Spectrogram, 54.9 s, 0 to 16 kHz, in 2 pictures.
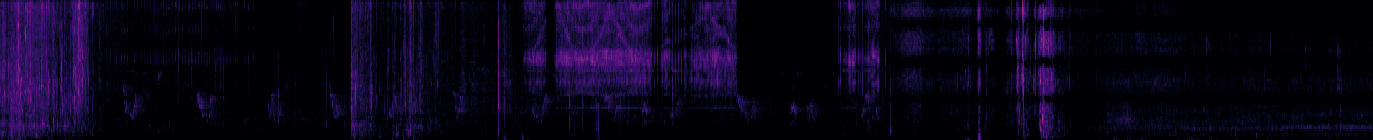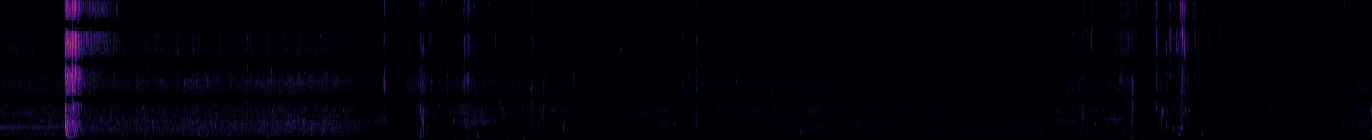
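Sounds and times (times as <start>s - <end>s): water sloshing and splashing: 0.0s - 2.4s, 6.6s - 13.5s, 16.4s - 40.0s, 48.6s - 54.9s.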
